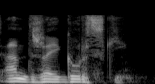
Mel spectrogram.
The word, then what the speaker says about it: Andrzej Górski: Well, let's first start getting things correct, because I know that you've Americanized your name, Andrew Gorski, for me. But just give everyone a chance to hear it how it should be pronounced. – Yes, I did. I just wanted to make your life a little bit easier. – And you are. – My true name is Andrzej Górski.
